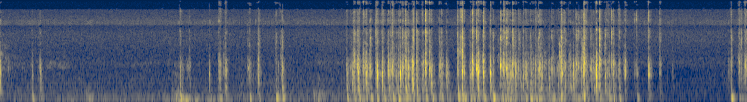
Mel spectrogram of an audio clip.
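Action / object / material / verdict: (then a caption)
tap / plastic mechanical keyboard / plastic / none. Fingertips repeatedly press keys on a cream plastic-case mechanical keyboard fitted with cat and paw-shaped plastic keycaps. Scattered single key clacks give way, around seven seconds in, to a dense burst of rapid typing that lasts until roughly twelve and a half seconds. After that come a few isolated presses and a final click at the end, each a short, dry plastic tap with a soft low thump.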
